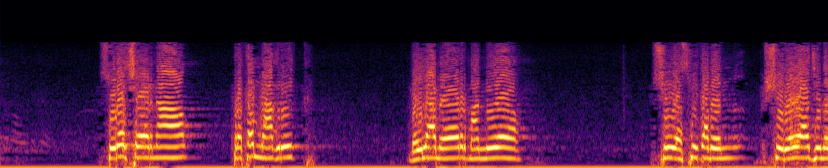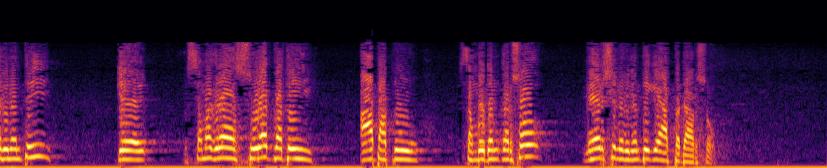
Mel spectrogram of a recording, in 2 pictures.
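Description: A man speaks into a microphone, heard over loudspeakers.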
